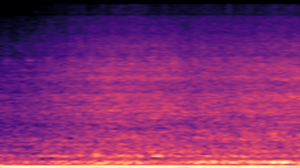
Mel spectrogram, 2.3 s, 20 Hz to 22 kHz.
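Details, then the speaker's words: Ford Mustang Foxbody V8 after a cam swap, ticking fixed, next day: steady, deep idle with an even low rumble and no ticking on top; good oil pressure and temperature; healthy. "It sounds pretty good, sounds healthy. Took a little bit of work this morning getting it to idle just right, but everything looks good."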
